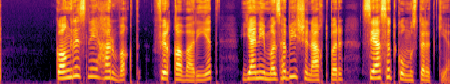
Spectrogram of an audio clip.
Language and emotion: Urdu, neutral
